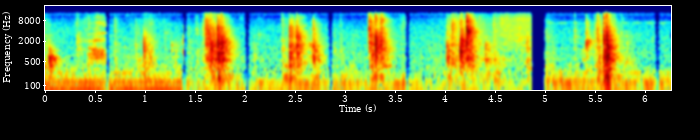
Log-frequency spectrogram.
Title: 【QUICK】back cracks compilation (part1)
